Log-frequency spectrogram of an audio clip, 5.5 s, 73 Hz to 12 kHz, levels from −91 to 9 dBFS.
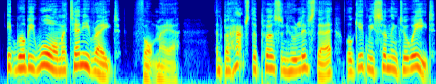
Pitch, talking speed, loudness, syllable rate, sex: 170 Hz, 240 wpm, -18 LUFS, 6.4 syllables/s, male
